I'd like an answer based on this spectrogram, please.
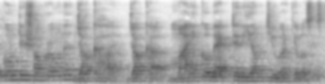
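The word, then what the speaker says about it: Mycobacterium tuberculosis: যক্ষা, মাইকোব্যাকটেরিয়াম টিউবারকিউলোসিস, এটা অনেকে মাইক্রো উচ্চারণ করে, উচ্চারণটা না কিন্তু, এটা মাইকো মাইকো ব্যাকটেরিয়াম টিউবারকিউলোসিস, এই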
